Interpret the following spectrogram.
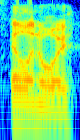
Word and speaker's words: Illinois: oh oh my bad yeah that's right I pronounced the yes huh Illinois my bad uh who's the uh we all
